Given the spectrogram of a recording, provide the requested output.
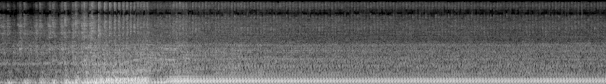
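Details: Westinghouse WGen10500TFc tri-fuel generator on natural gas: cranks roughly, catches after about 1.5 seconds, then settles into a smooth, steady drone. It has had a hard-starting problem since purchase, needing about 5 minutes of attempts, but runs normally once started.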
